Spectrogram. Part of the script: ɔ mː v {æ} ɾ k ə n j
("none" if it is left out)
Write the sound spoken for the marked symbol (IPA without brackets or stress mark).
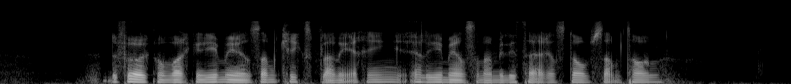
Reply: a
